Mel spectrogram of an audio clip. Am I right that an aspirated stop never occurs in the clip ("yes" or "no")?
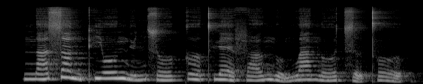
no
